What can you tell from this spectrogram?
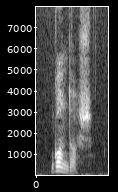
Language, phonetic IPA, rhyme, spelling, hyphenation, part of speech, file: Hungarian, [ˈɡondoʃ], -oʃ, gondos, gon‧dos, adjective, Hu-gondos.ogg
- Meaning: careful, cautious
